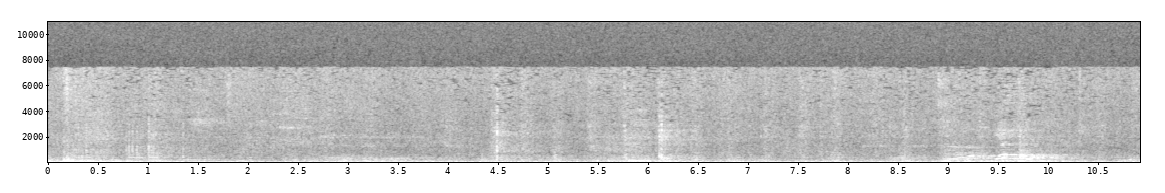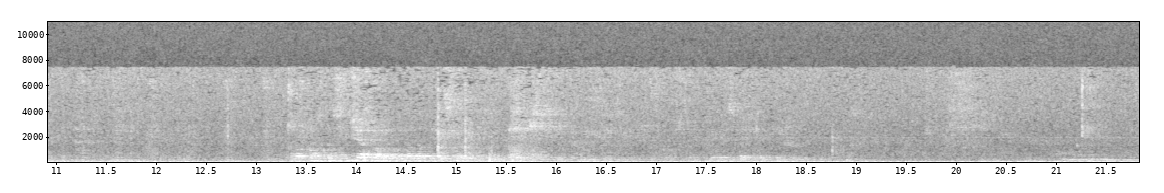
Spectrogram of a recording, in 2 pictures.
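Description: A piano plays softly and slowly in a large echoing hall.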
